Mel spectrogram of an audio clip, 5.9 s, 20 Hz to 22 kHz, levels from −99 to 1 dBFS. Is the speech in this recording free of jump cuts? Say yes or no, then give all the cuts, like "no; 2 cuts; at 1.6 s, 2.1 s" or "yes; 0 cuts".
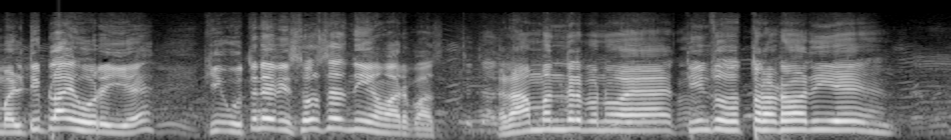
no; 1 cut; at 2.9 s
